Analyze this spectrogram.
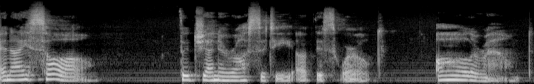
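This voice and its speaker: A woman speaks at a very slow pace in a medium pitch, with long, frequent pauses and monotone, flat intonation. Her loudness stays very even over noticeable background noise. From France. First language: Spanish. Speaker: professor and writer. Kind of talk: reading aloud.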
